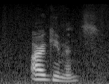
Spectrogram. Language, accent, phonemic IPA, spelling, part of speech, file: English, US, /ˈɑɹɡjəmənts/, arguments, noun / verb, En-us-arguments.ogg
- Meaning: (noun) plural of argument; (verb) third-person singular simple present indicative of argument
